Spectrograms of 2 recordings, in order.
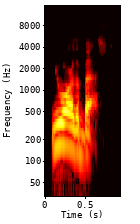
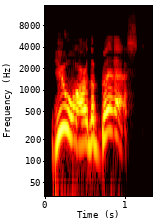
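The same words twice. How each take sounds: First: It is said as a plain statement. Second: It is said as an exclamation.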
